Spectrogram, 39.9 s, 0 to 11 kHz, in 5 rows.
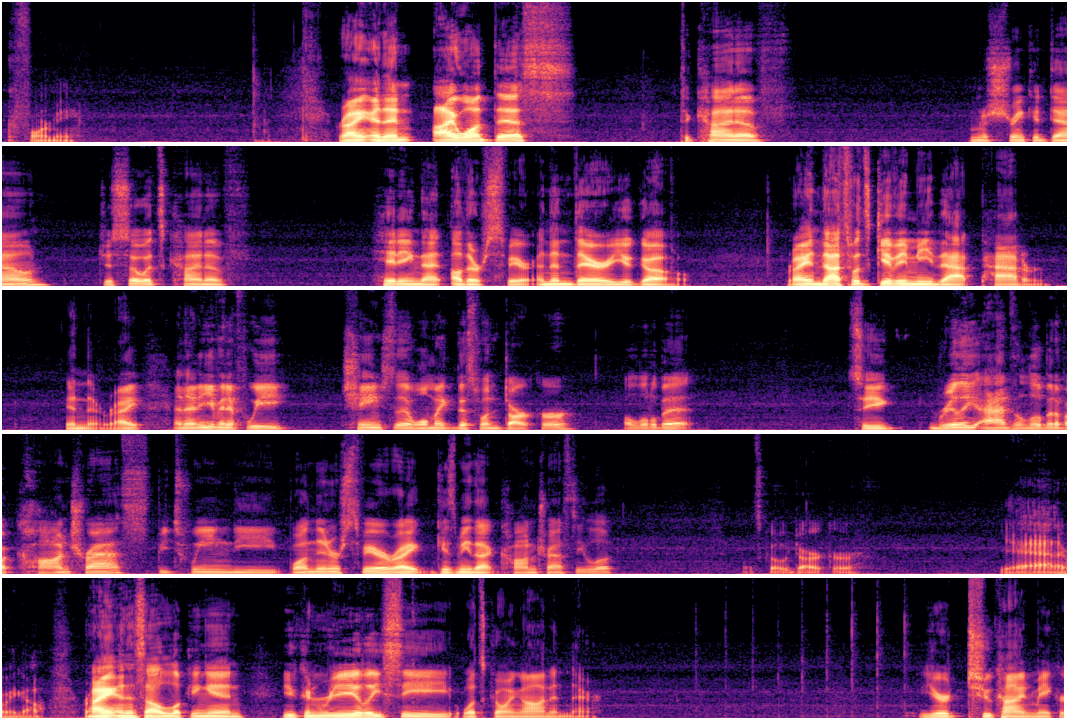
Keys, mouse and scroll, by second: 1.8-2.8 typing, 3.1 ctrl+right click, 3.9-5.3 alt+right drag, 5.3-11.5 drag, 11.5 q, 12.1 ctrl+right click, 13.1 alt+right click, 13.9 ctrl+right click, 17.9-24.8 drag, 26.7-28.5 right drag, 28.5-29.9 drag, 31.7 right click, 32.6 ctrl+right click, 33.8-37.6 ctrl+right drag.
